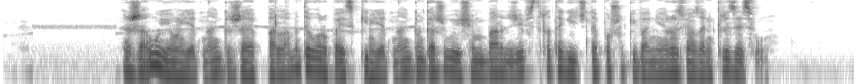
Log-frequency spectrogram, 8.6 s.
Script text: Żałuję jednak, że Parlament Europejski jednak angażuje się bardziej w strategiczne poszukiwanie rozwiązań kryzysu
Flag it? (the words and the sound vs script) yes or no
no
